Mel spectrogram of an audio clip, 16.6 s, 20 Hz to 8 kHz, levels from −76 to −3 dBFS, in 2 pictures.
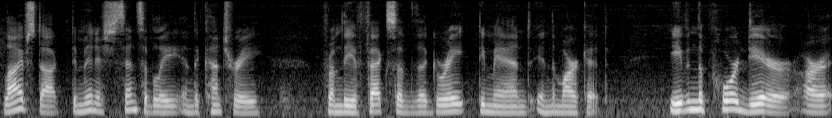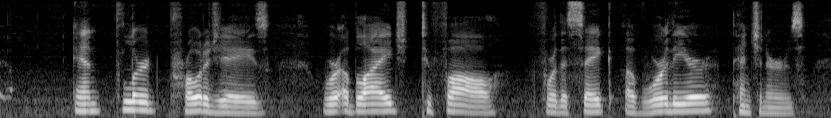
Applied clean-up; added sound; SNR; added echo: none; none; none; none.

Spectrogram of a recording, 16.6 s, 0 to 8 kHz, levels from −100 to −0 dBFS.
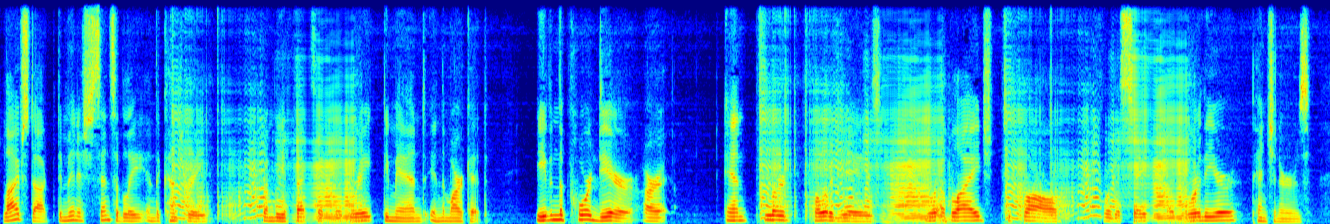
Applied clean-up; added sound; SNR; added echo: neural mask model RNNoise.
